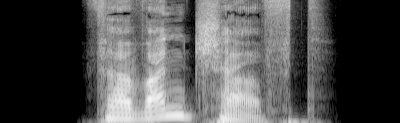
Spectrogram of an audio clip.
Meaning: 1. kinship, relationship (by blood or marriage) 2. extended family, kin, relatives 3. relation, association, affinity, similarity
- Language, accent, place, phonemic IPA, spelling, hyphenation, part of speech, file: German, Germany, Berlin, /ferˈvantʃaft/, Verwandtschaft, Ver‧wandt‧schaft, noun, De-Verwandtschaft.ogg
